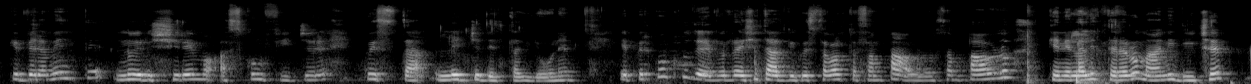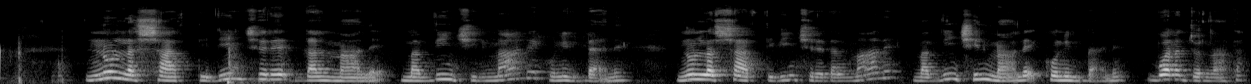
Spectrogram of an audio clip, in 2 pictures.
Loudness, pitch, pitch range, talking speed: -24 LUFS, 210 Hz, 185-235 Hz, 125 wpm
